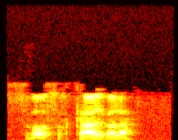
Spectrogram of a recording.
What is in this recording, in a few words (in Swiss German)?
"wasserkalwala", alsace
